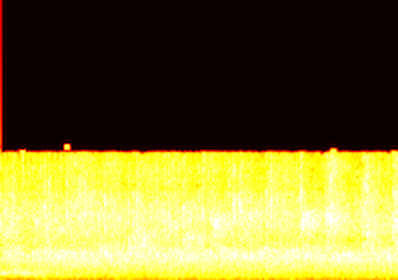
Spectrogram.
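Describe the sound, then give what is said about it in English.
Sustained audience applause from a sizeable crowd, a dense, steady clatter of many hands clapping at once, loud and continuous throughout with no voices standing out. “Let's give them a round of applause right now.”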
